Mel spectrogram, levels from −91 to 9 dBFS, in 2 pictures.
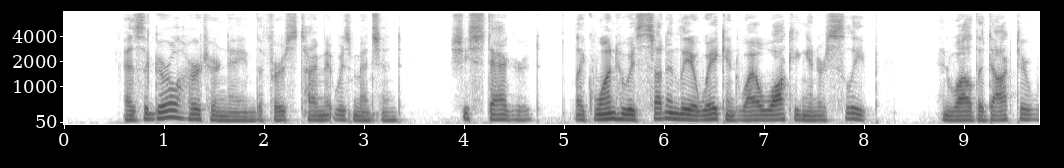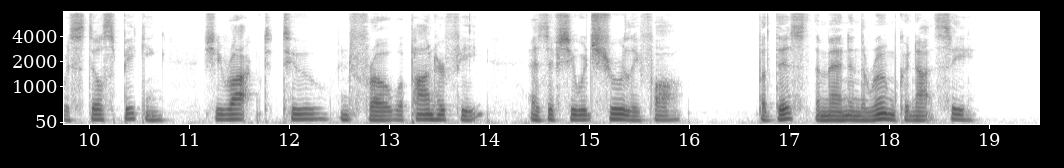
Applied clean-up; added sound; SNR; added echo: none; none; none; none.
